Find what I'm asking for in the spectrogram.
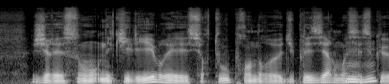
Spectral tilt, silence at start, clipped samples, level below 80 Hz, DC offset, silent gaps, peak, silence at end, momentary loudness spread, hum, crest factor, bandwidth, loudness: -6 dB/octave; 0.05 s; under 0.1%; -30 dBFS; under 0.1%; none; 0 dBFS; 0 s; 6 LU; none; 14 dB; 15.5 kHz; -15 LUFS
